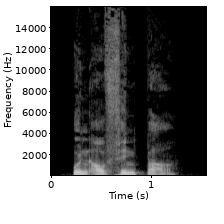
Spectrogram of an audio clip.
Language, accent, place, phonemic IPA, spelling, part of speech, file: German, Germany, Berlin, /ʊnʔaʊ̯fˈfɪntbaːɐ̯/, unauffindbar, adjective, De-unauffindbar.ogg
- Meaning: untraceable, nowhere to be found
